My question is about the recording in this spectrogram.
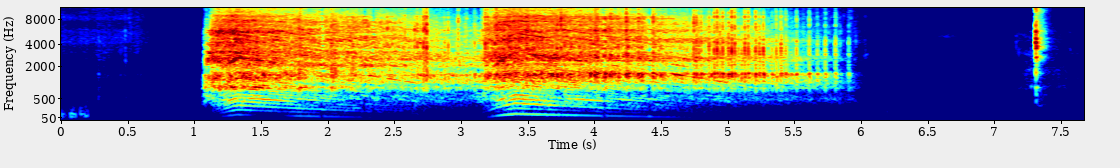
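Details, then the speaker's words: Vintage double-insulated electric sander with no earth pin, tested: two short runs where the motor spins up with a rising whir, then settles into a slightly uneven, coarse hum. It still works. Rough-running sander, cause unknown. "clamp that back there yeah it sounds a little bit rough but it's still working"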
